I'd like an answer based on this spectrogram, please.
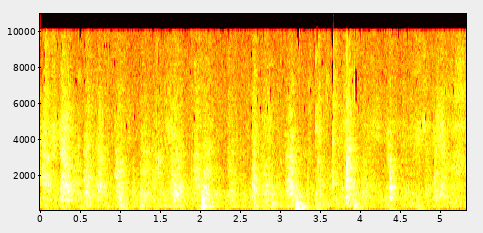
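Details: Playing retrievers Daisy (Golden Retriever) and Shelby (Flat-Coated Retriever) give quick breathy panting in uneven bursts, about one each second, with occasional throaty huffs.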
